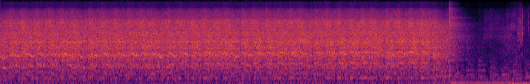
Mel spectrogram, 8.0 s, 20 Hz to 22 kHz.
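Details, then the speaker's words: R32 Skyline GTR with a single-turbo RB26 and Link ECU, first start attempt after the build, crank angle sensor just plugged in, flush oil fitted: starter cranks steadily, about three pulses a second, for nearly seven seconds but won't fire; cause unknown. "and not doesn't even want to try to go we'll be back all right so not entirely sure why it won't fire"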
